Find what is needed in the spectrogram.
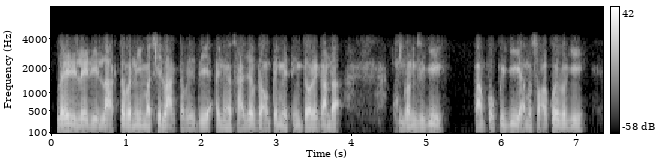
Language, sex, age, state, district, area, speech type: Manipuri, male, 45-60, Manipur, Kangpokpi, urban, conversation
